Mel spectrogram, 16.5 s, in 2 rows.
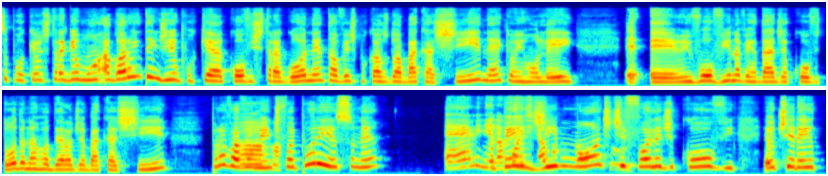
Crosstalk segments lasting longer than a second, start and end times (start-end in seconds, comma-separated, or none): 13.1-14.6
